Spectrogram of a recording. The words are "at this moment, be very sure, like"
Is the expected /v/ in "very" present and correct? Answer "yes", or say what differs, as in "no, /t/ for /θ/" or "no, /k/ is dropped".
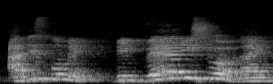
yes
